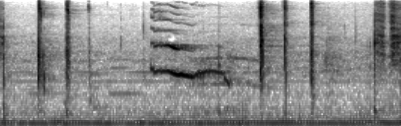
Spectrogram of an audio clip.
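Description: A kitten mews softly up close.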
